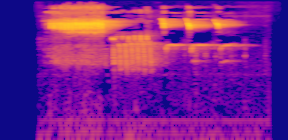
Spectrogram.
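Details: Spanish Timbrado canary, described as wild, in song: a rapid high metallic trill, then a lower buzzy rolling section, ending in three or four sharp whistled notes, each sliding downward.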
